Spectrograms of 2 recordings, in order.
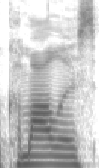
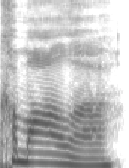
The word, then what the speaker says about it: Kamala: Um, so I remember her putting the emphasis on the second syllable. So it was like Camala. Kamala. Kamala was how she pronounced it.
